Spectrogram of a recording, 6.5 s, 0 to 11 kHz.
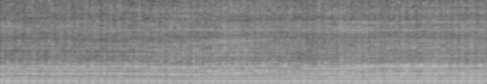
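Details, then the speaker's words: Suzuki Max 100 two-stroke motorcycle, cold start after sitting about 5 years during restoration, only carburettor cleaned and wiring reconnected: rough buzzy idle with uneven rattly beat over exhaust; abnormal engine noise, engine not 100% OK, cause not yet found. "Engine നോക്കുമ്പോൾ ഒരു 100% okay എന്ന് പറയാനായിട്ട് പറ്റില്ല. വണ്ടിയിൽ അബ്നോർമലായിട്ടുള്ള സൗണ്ടുകളും കാര്യങ്ങളൊക്കെ"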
